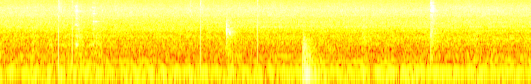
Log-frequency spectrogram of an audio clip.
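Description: Chopped onion frying in a pan for Sindhi seyal sabzi masala, a steady soft sizzle broken by scattered clicks and scrapes of stirring, close by with no talk.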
